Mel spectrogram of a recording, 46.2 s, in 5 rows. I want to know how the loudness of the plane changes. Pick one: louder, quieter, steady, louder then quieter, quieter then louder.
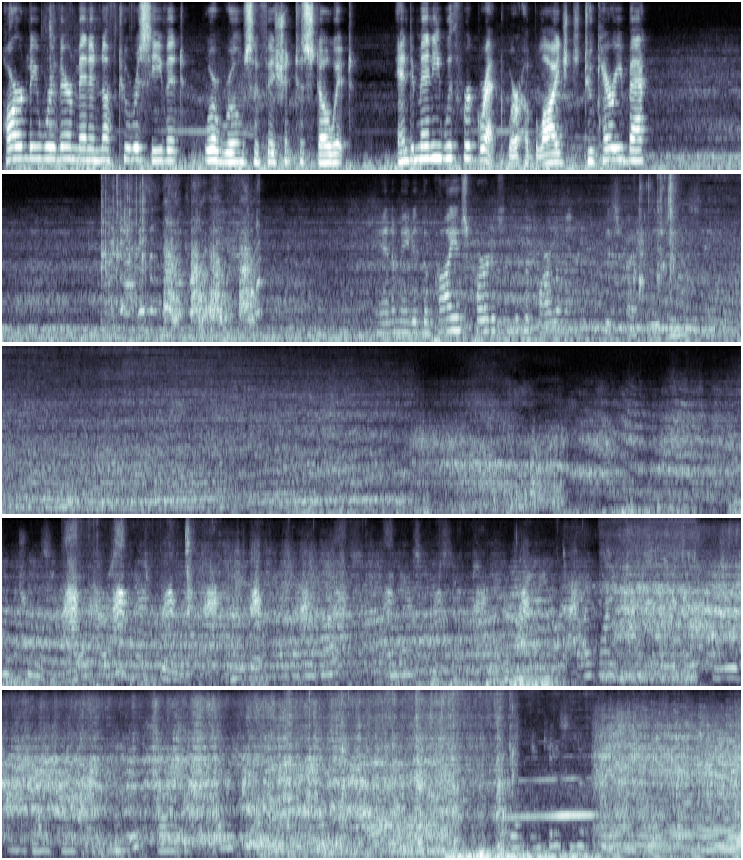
louder.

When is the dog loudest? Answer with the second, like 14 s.
12 s.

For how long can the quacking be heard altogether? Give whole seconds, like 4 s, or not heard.
8 s.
